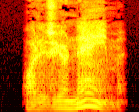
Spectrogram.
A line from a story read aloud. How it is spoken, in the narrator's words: Nate asked, his voice a whisper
